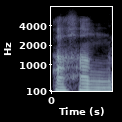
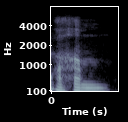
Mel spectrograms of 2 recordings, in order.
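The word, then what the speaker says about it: ahaṃ: The M with the dot under it is ang, actually, NG. So in the beginning there it's ahang, not aham.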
